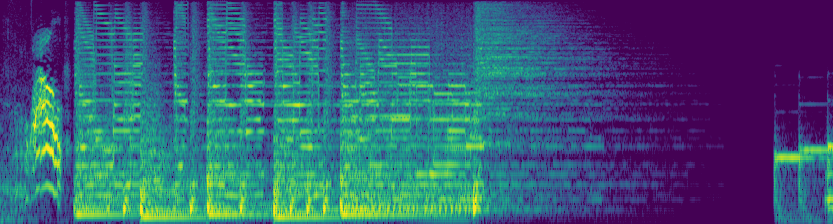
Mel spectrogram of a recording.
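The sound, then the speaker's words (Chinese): A single short, high-pitched cat meow rises and falls, then gives way to loud, bright sustained musical chords that ring and slowly fade to silence before a brief tone returns. “不，不对呀，你这画面上是狗啊，我这是猫啊。”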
